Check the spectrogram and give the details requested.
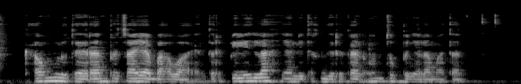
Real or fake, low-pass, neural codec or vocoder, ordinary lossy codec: real; 10.8 kHz; none; MP3, 48 kbps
